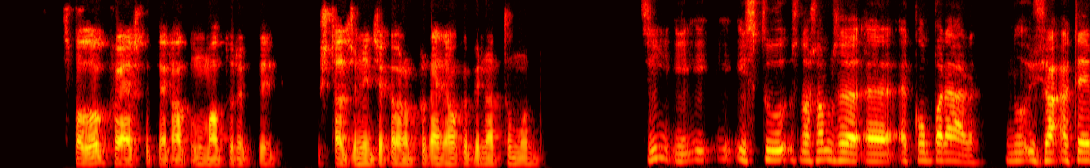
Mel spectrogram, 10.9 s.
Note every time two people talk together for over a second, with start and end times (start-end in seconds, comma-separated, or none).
none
